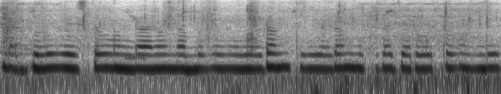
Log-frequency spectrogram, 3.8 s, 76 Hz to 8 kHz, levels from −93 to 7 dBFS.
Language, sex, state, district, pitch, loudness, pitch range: Telugu, female, Andhra Pradesh, Chittoor, 270 Hz, -12 LUFS, 265-275 Hz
